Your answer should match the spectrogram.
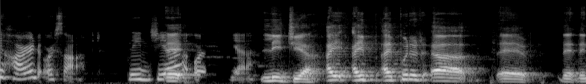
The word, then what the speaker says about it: Lygia: How do you pronounce it? Is the G hard or soft? Lygia.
